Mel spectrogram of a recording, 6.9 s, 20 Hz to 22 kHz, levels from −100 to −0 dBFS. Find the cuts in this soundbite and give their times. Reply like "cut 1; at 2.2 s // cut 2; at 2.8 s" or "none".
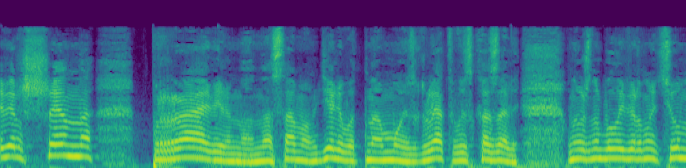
cut 1; at 5.7 s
